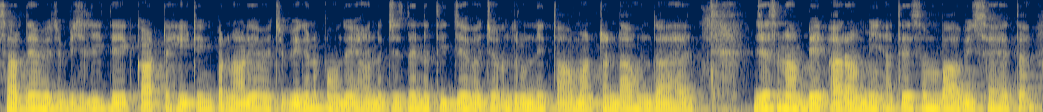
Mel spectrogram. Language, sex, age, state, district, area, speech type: Punjabi, male, 30-45, Punjab, Barnala, urban, spontaneous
